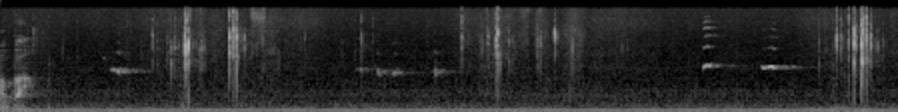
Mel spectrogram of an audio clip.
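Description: A marker squeaks softly on a glass board.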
